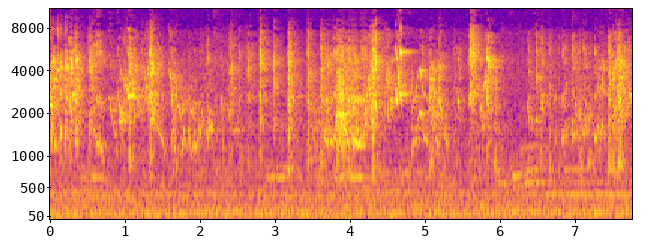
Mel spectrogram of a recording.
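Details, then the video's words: Continuous budgie chatter, a dense stream of rapid clicks, scratchy squawks and high warbled chirps tumbling over each other without a break. "Budgies Sounds| Budgies Chirping sound"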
